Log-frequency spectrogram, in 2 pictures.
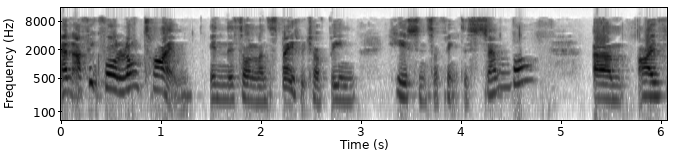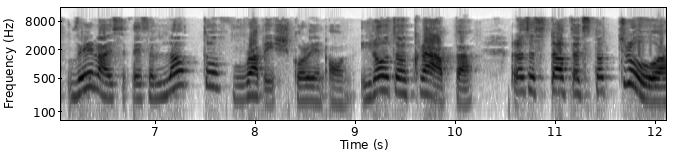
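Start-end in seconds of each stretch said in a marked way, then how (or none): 9.1-12.0 bad, badly done put-on Italian accent. Talking about the online space, the speaker tries out a bad fake Italian accent. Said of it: "that's my accent, that's Italian".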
